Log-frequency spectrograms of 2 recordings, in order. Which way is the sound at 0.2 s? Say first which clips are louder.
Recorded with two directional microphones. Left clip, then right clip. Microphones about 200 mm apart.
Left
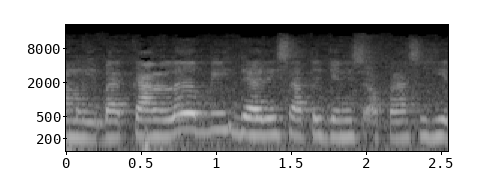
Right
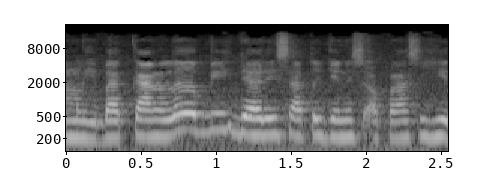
Right 4 dB; 45° right (ahead or behind).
